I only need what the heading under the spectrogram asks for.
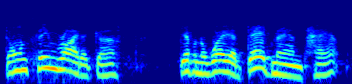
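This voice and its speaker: A woman's voice: medium pitch, animated, normal speed, slightly rough. An actress playing a superstitious, pushy working-class woman, blunt, earnest and ungrammatical, in a radio comedy drama. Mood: doubtful. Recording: dull, lo-fi old radio recording.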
